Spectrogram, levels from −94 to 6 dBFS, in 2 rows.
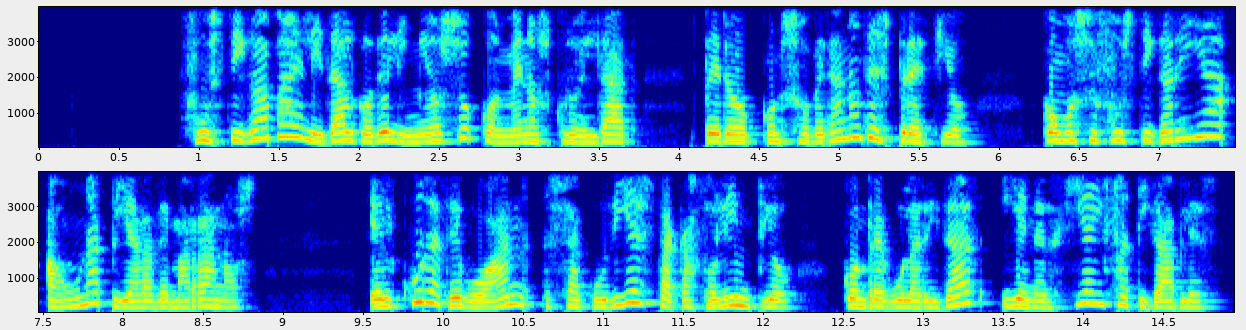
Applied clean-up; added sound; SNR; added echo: none; none; none; none.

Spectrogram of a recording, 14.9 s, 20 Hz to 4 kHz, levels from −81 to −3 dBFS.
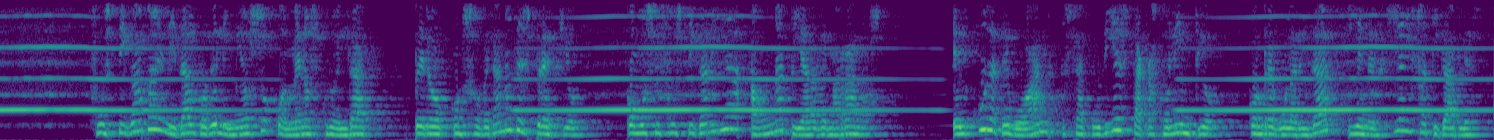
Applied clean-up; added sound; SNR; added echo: none; Wind instrument, woodwind instrument; 6 dB; reverberation time 0.9 s.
